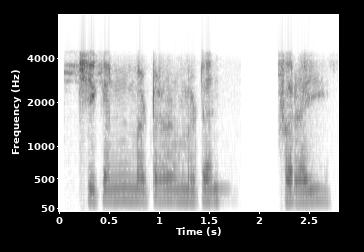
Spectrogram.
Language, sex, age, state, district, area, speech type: Urdu, male, 18-30, Uttar Pradesh, Saharanpur, urban, conversation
